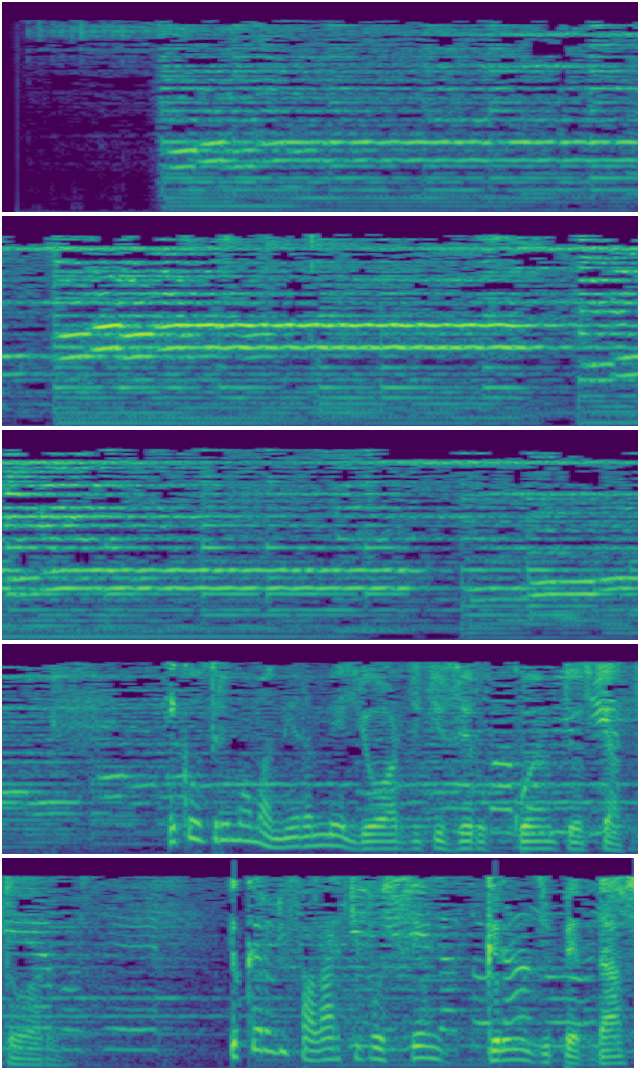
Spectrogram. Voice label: Aniversário Sobrinha Masculino; Aniv Familiar

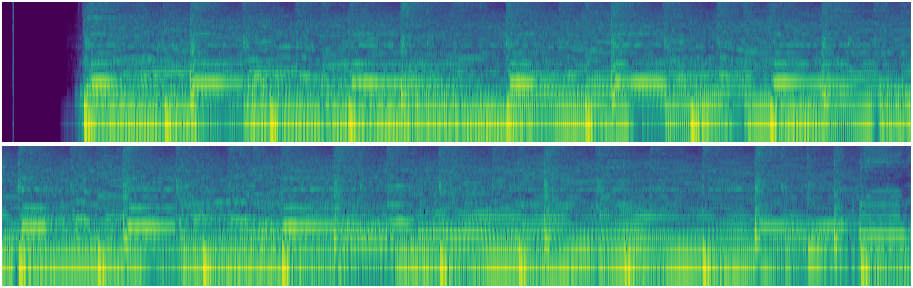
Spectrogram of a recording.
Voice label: Amizade Geral Feminino

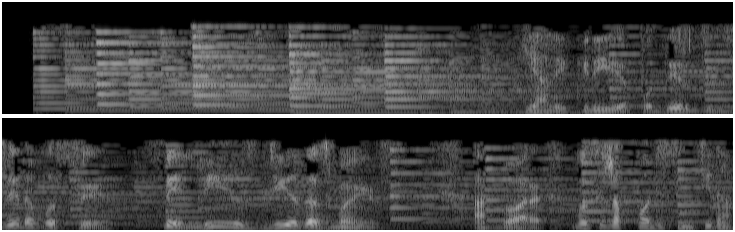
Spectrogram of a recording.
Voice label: PARA GRÁVIDA M; Dia das Mães; Masc; Telemensagens 2017

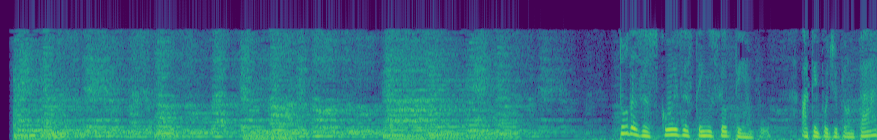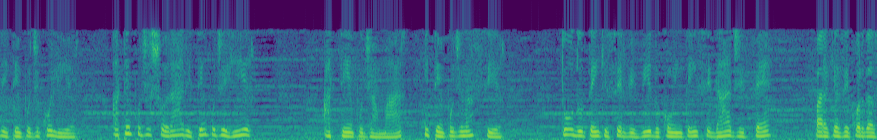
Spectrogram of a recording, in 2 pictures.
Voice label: GESTANTE, Gospel, fem; Telemensagens; Telemensagens 2017

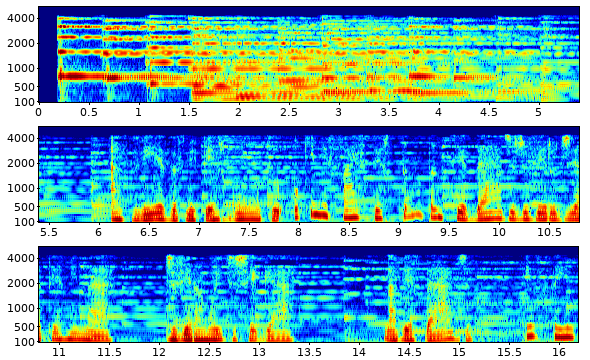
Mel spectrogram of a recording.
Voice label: Romantica Sedução União Ao Corpo Feminino, Telemensagens

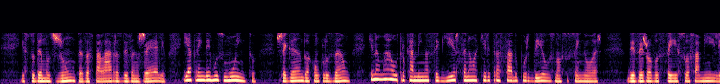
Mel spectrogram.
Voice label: Natal e Ano Novo Irmã em Cristo Feminino; Telemensagens 2017

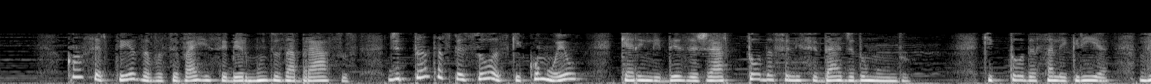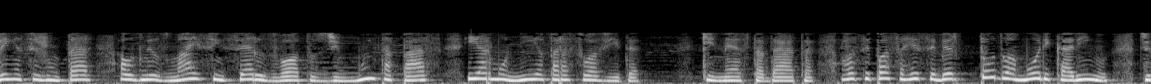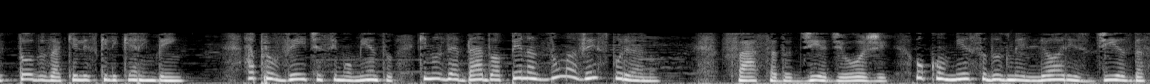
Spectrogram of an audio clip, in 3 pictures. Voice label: ANIV. NEUTRO F; Aniversários; Aniversários diversos; fem

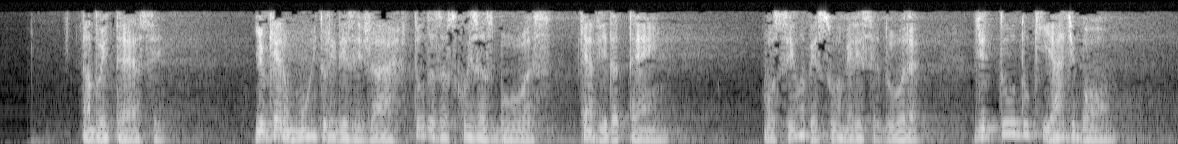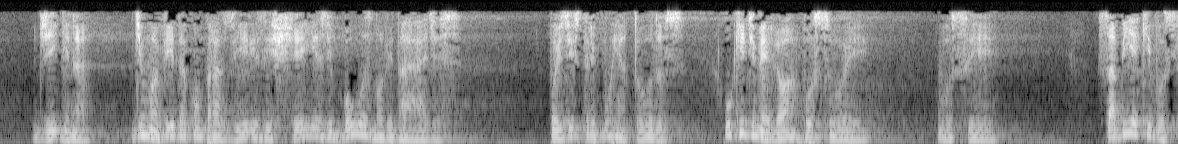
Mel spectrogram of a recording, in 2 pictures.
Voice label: Boa Noite Masculino; Bom dia, tarde e noite; Telemensagens 2017

